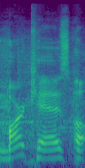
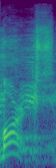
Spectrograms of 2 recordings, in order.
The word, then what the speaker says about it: Marks: Ryan Marks, by the way, we called him Marquez all of last year. We were wrong. He pronounces his last name Marks instead of Marquez.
